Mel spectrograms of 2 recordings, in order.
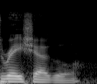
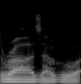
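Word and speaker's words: Ra's al Ghul: the Raz all go it's Ray shle huh it's Ray shle whatever I'm joking that's how uh Kevin Conroy's Batman pronounces him but then Christopher Nolan's Batman's ra aloul I always thought it was Rao but anyway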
